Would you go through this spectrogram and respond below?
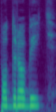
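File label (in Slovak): "podrobiť", Slovak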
